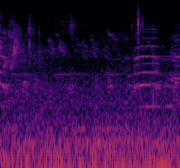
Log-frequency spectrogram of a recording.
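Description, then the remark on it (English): Chickens cluck and squawk repeatedly outdoors in the morning while laying eggs, a busy stream of short calls with one bird's louder, drawn-out cackle rising near the end over a constant low rumble of background noise. “The chickens cannot stay silent when they're laying eggs like I get that it's can't be a pleasant experience.”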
